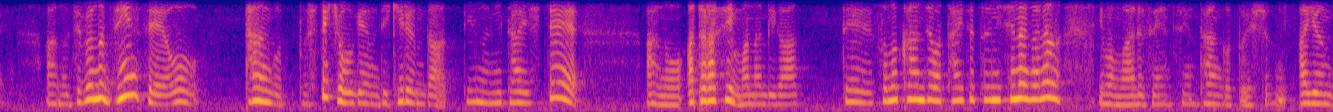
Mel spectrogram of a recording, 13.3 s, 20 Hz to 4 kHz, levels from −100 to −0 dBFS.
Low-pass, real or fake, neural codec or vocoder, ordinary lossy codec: 3.6 kHz; real; none; Opus, 16 kbps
